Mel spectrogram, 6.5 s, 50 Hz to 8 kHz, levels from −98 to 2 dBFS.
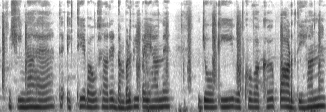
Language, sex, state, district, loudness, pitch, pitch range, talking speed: Punjabi, male, Punjab, Kapurthala, -17 LUFS, 190 Hz, 185-200 Hz, 155 wpm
